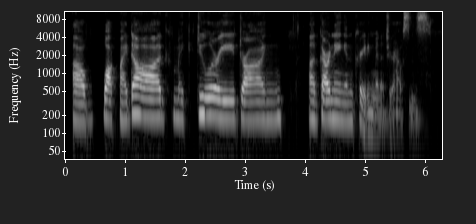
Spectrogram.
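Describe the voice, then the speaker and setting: A woman with an American accent speaks in a plain, everyday voice at a fairly slow pace, her fairly low pitch and fairly even intonation paired with big swings in loudness over a quiet background. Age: 30s. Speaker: education coordinator. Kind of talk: self-introduction in webinar. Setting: online webinar.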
